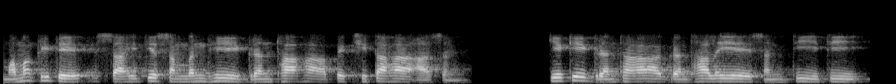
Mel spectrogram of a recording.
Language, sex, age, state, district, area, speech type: Sanskrit, male, 18-30, Manipur, Kangpokpi, rural, conversation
